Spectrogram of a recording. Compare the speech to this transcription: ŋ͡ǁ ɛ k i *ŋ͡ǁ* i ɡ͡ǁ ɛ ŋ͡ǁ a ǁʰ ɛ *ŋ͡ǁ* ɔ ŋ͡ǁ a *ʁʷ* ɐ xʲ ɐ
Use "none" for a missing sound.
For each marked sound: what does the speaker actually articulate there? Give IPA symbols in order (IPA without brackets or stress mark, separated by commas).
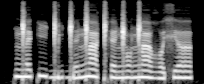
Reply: ɡ͡ǁ, ŋ͡ǁ, ʁʷ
